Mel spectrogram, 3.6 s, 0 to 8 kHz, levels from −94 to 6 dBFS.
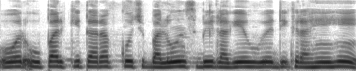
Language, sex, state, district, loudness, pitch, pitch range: Hindi, female, Haryana, Rohtak, -13 LUFS, 200 Hz, 195-210 Hz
